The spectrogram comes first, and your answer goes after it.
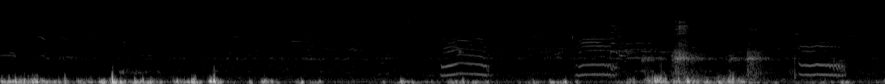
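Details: A friendly female domestic cat meowing: several short, clear, slightly rising then falling meows in the second half, each under half a second, over low rumbling background noise and soft handling sounds.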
